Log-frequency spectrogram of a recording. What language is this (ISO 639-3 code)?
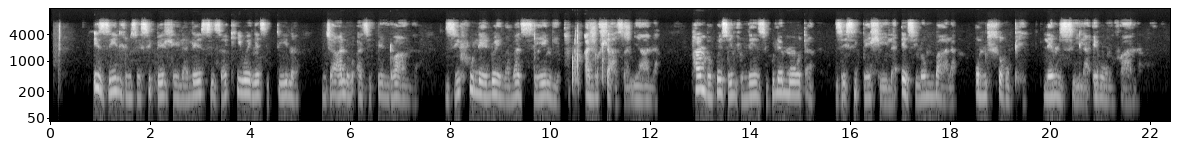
nde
